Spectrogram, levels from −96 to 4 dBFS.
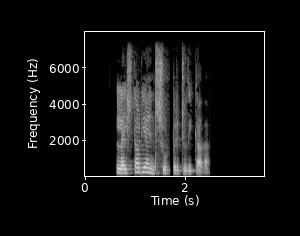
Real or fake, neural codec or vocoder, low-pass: real; none; 7.2 kHz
